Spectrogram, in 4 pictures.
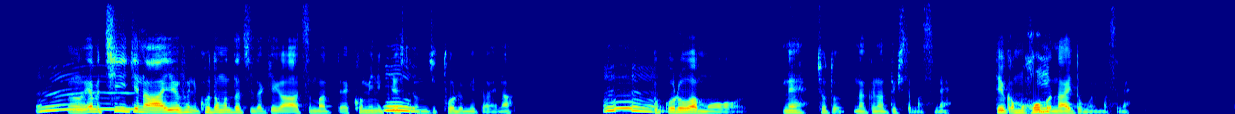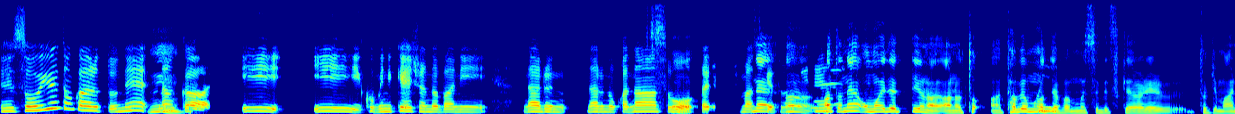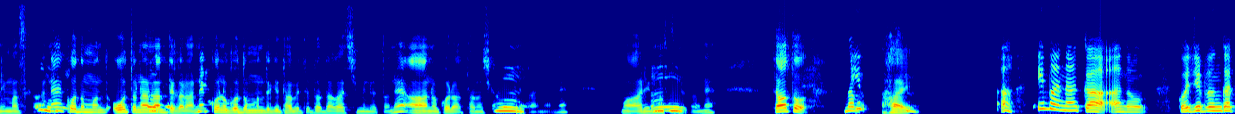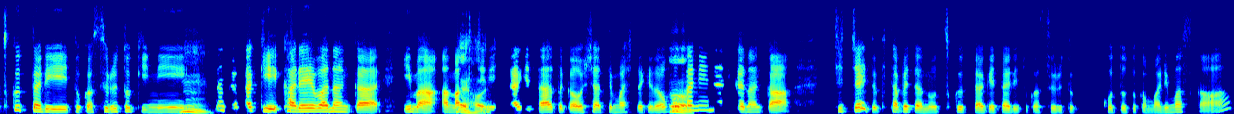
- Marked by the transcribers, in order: other noise; other background noise
- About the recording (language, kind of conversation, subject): Japanese, podcast, 子どもの頃、いちばん印象に残っている食べ物の思い出は何ですか？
